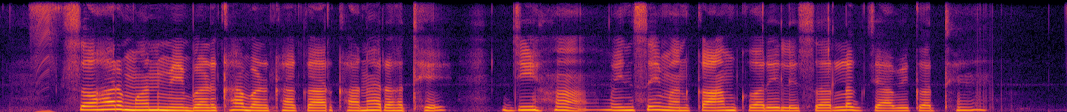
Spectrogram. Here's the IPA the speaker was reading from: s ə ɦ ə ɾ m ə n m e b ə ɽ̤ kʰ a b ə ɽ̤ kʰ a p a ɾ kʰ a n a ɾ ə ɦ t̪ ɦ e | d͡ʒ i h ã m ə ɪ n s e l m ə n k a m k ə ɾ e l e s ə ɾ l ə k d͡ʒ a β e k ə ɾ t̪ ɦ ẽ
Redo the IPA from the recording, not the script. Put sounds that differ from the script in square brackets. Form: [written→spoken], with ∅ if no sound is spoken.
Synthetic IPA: s ə ɦ ə ɾ m ə n m e b ə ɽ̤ kʰ a b ə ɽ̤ kʰ a [p→k] a ɾ kʰ a n a ɾ ə ɦ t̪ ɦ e | d͡ʒ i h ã m ə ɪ n s e [l→∅] m ə n k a m k ə ɾ e l e s ə ɾ l ə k d͡ʒ a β e k ə ɾ t̪ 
